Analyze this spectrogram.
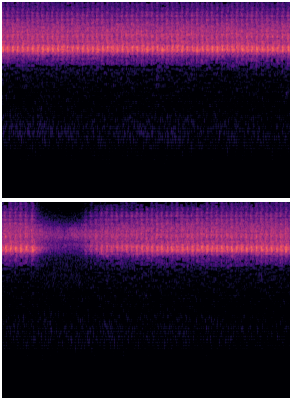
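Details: Grasshoppers chirring steadily with no music: a thin, very high buzzing trill pulsing about four times a second, briefly dipping into near silence around the three-second mark before resuming at full strength.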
